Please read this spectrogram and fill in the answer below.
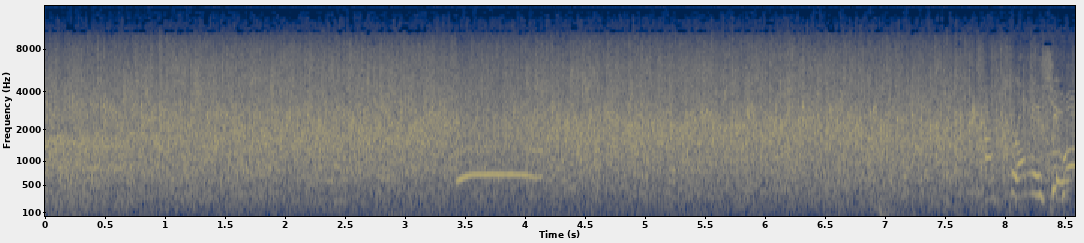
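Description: Studio audience applauding steadily, with one short call rising and falling above the clapping about three and a half seconds in.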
